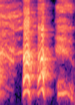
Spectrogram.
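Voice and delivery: high, breathy burst of laughter. Real, not acted. Laughing at a viewer's comment about her dad, in a high burst of laughter. Laughing between shouted lines.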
